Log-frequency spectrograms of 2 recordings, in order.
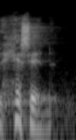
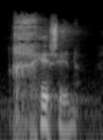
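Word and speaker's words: chesed (חסד): This word hesed, or to pronounce it properly, chesed, is most frequently found in the Psalms, but also comes in Hosea and in Jeremiah chapter 31.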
